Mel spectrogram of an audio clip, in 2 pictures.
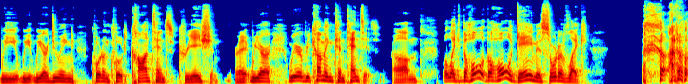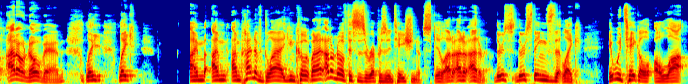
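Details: Streamer who says he sometimes stutters unintentionally and sometimes on purpose, so the stutter may be partly acted; stuttering with word and part-word repetitions.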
